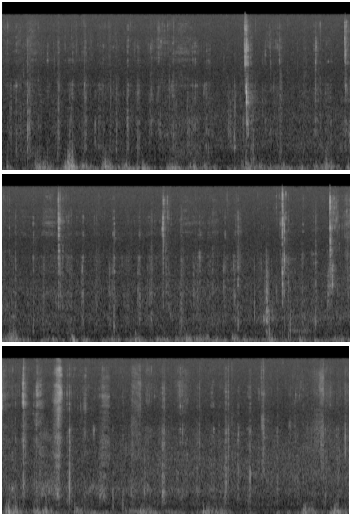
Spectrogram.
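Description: A person chewing mouthfuls of crispy pork dinakdakan with rice: steady chewing with sharp crunchy clicks scattered through it.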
